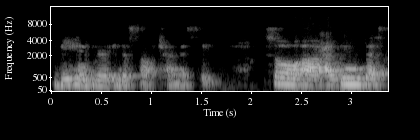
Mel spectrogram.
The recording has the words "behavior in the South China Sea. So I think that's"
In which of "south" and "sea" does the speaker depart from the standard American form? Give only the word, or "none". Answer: south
